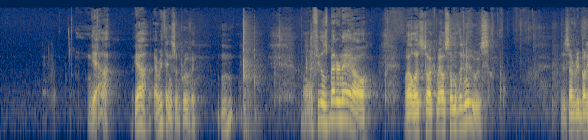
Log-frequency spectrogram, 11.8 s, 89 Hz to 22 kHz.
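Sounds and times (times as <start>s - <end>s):
gulp: 0.8s - 1.8s
person sipping coffee: 0.8s - 1.8s
speech: 1.8s - 4.8s, 6.0s - 7.4s, 8.1s - 9.9s, 11.2s - 11.7s.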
